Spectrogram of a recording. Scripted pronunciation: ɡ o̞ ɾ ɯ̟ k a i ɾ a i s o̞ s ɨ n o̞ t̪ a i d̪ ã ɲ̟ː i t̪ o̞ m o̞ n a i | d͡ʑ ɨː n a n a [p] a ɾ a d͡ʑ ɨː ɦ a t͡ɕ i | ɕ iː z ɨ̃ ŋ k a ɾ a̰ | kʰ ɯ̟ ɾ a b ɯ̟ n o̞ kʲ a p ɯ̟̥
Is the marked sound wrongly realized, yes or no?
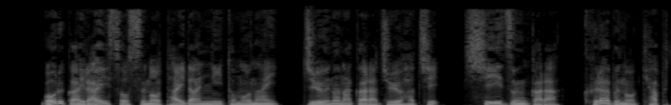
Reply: yes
